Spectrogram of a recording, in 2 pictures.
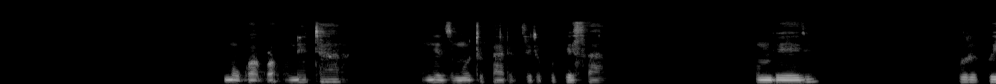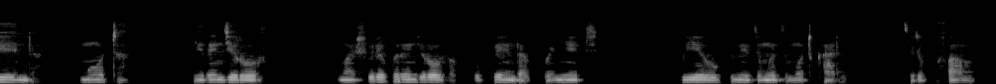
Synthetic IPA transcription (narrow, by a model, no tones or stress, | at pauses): muɡʱwaɡʱwaʔune̞tʰaɾa | une̞d͡zimo̞to̥kaɾid͡zirikupe̞saːna | kumbe̞ri | kuɾikue̞nda | mo̞ta | jeɾe̞nd͡ʒeɾo̞ːva | kumaʃuɾe̞kweɾe̞nd͡ʒeɾo̞vʱakurikue̞ndakwe̞ɲe̞ti̥ | uje̞wokune̞d͡zimwe̞d͡zimo̞to̥kari | d͡ziriku̥faːmba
